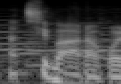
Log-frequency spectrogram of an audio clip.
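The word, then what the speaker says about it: 立場: 생각을 하실 수 있는데 혼독으로 읽는다고 하는 게 주의를 요하는 단어입니다. 타치바라고 읽어요, 입장은.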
